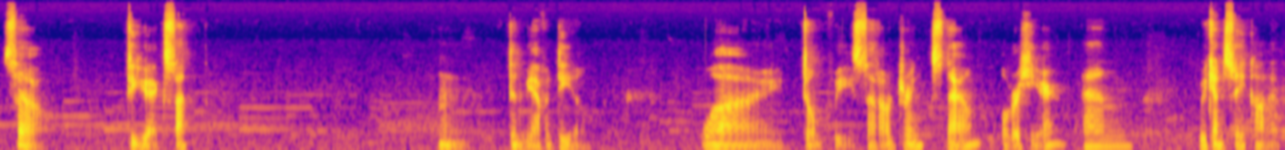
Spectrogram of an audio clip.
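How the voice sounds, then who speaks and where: A man's voice: low-pitched, animated, vocal fry, faint music behind, heavily acted. A man playing a suave, flirty stranger in a romantic audio roleplay, teasing and coy as he speaks directly to the listener. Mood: playful, bargaining. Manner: teasing, coy, unhurried, murmuring endearments. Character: suave flirty male stranger, playful and confidently charming. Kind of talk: romantic audio roleplay, one-sided dialogue addressed to the listener.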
